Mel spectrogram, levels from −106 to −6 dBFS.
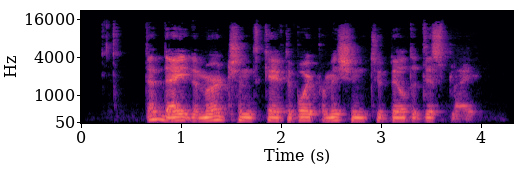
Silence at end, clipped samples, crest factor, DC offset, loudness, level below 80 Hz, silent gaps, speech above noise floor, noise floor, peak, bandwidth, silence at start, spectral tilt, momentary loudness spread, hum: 0.4 s; under 0.1%; 18 dB; under 0.1%; -37 LUFS; -76 dBFS; none; 26 dB; -64 dBFS; -20 dBFS; 14.5 kHz; 0.3 s; -4.5 dB/octave; 13 LU; none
